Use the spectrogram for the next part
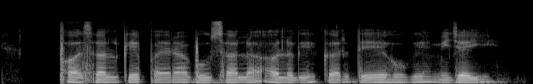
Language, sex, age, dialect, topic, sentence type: Chhattisgarhi, male, 18-24, Eastern, agriculture, statement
